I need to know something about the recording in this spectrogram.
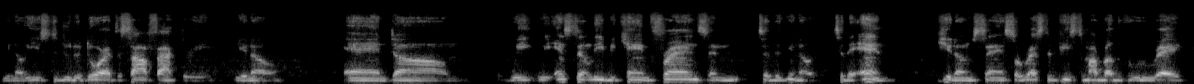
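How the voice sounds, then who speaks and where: Low, husky New man reminiscing. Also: level tone, moderate pace. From New Jersey. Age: middle-aged. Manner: colloquial, repeats phrases, gives shout-outs. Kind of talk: casual reminiscing.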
